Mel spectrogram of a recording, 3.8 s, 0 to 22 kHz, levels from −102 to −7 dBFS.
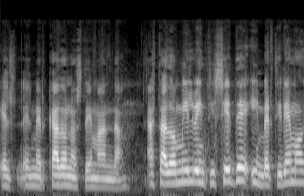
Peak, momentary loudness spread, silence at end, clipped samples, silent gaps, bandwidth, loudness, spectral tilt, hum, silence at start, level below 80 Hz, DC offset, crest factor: -4 dBFS; 12 LU; 0 s; under 0.1%; none; 13.5 kHz; -24 LUFS; -4 dB/octave; none; 0 s; -74 dBFS; under 0.1%; 22 dB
